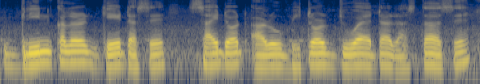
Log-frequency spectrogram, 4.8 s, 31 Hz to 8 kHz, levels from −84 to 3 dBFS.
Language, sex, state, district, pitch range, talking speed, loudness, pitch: Assamese, male, Assam, Sonitpur, 110-120 Hz, 150 wpm, -15 LUFS, 115 Hz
